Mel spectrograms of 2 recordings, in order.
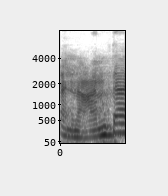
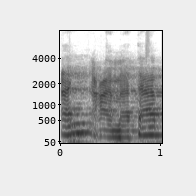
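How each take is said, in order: First: The 'm' goes straight into the 't'. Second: A vowel sounds between the 'm' and 't'. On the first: The speaker calls it right. "जैसा कि अनआमता है" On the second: The speaker calls it wrong. "इसकी जगह अगर हम अनआमता पढ़ लें"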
